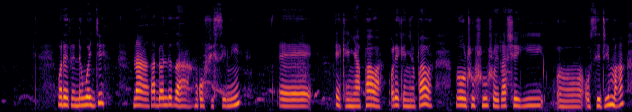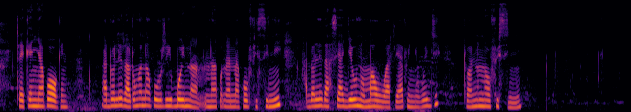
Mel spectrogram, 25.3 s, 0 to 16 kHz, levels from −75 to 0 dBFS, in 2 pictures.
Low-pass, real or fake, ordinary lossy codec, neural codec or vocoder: 14.4 kHz; real; AAC, 96 kbps; none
